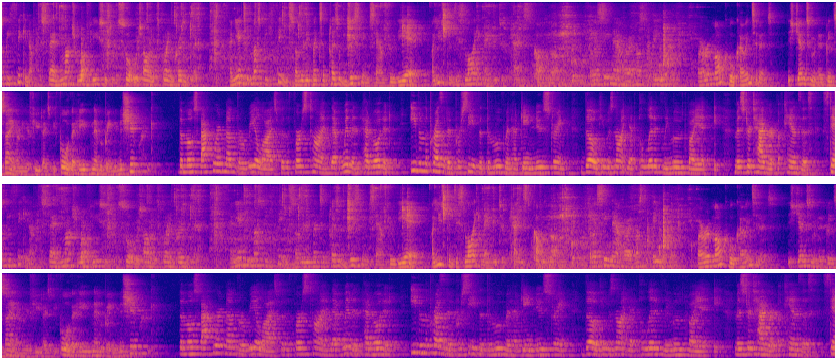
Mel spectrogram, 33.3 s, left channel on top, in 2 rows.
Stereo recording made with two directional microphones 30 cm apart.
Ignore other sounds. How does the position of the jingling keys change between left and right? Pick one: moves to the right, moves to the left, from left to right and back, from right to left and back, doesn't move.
moves to the right.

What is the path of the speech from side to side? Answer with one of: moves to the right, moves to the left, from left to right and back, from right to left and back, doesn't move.
from left to right and back.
